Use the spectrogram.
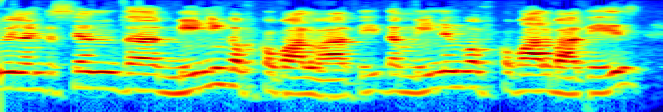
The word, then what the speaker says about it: Kapalabhati: The Kapabharti, is it called? Kapalabhati. It's not Bharti. Kapalabhati.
